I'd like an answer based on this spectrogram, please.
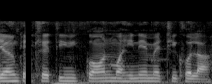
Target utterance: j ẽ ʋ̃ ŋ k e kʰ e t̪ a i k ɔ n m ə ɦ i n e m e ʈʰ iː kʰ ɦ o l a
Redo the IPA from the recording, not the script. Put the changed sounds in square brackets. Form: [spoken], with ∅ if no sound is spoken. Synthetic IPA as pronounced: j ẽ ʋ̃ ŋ k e kʰ e t̪ [i] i k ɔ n m ə ɦ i n e m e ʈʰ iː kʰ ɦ o l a

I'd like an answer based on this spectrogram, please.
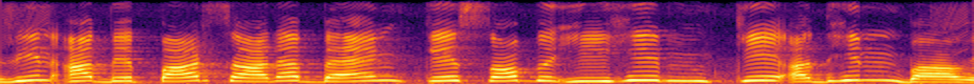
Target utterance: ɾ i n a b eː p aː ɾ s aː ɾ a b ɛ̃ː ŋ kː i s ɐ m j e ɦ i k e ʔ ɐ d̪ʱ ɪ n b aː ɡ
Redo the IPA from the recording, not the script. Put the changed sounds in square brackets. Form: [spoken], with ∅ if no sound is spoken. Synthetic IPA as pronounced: ɾ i n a b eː p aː ɾ s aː ɾ a b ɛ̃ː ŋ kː [e] s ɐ [b] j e ɦ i k e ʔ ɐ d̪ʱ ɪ n b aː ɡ

